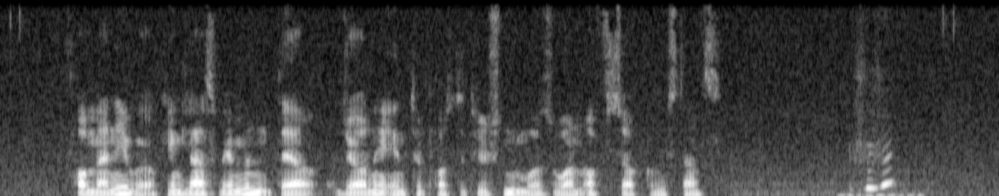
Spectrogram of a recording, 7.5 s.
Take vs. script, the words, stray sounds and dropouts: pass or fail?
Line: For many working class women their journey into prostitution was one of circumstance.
fail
